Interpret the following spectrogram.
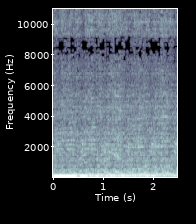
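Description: Music played loud through a karaoke speaker system with a pair of Weeworld S1500 40 cm subwoofers, with strong, held bass notes.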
